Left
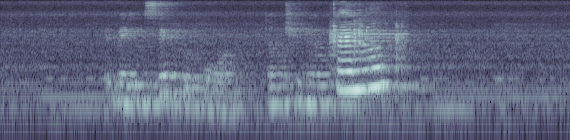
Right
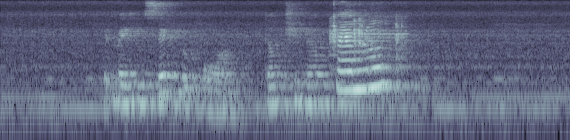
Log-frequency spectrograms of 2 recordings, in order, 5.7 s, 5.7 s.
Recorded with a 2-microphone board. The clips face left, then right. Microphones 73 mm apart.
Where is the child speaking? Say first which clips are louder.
Left 2 dB; 10° left (ahead or behind), 0.9 m.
